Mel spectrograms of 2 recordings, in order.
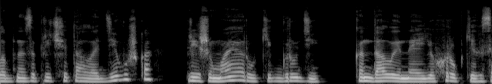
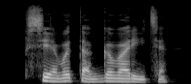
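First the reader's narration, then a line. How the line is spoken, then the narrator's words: Rough rebuke, jailer. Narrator (Russian): грубо одернул тюремщик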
